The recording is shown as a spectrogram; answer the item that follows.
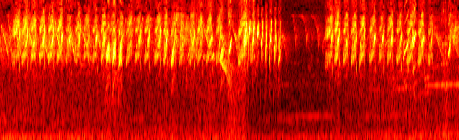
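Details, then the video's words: Melodious, nonstop song of a flamboyan bird. Rapid high twittering runs break off for a short pause near four seconds, then the quick chirps resume. "SUARA MERDU DAN GACOR BURUNG FLAMBOYAN"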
